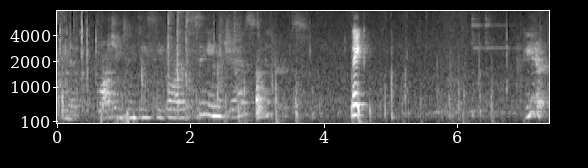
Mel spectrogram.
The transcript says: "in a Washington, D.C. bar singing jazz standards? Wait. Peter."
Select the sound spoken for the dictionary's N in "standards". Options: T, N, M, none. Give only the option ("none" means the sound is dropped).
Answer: none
